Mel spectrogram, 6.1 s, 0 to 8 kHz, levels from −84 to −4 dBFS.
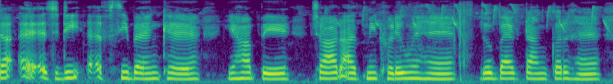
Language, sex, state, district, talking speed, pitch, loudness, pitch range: Hindi, female, Uttar Pradesh, Deoria, 165 wpm, 205 Hz, -15 LUFS, 195-210 Hz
